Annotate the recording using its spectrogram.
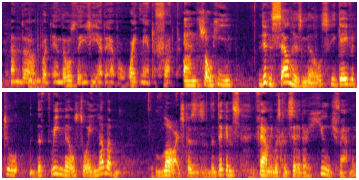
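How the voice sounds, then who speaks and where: A woman at a fairly slow pace, fairly low in pitch, with very wide pitch swings. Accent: American. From New York, Harlem. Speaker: politician. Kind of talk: oral history interview. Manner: halting.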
